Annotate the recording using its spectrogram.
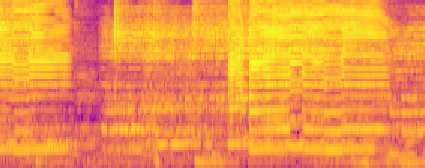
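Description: Alto saxophone playing a slow melody in long held notes, with a brief pause a little under a second in before the line resumes.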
